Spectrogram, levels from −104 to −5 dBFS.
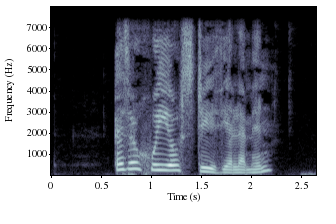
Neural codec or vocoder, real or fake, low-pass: none; real; 7.2 kHz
